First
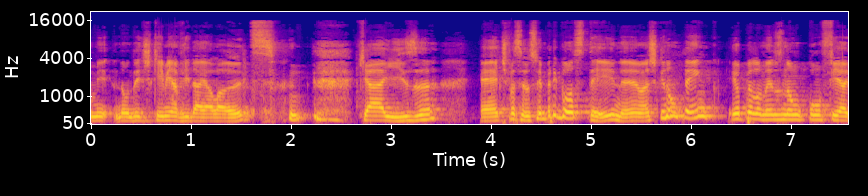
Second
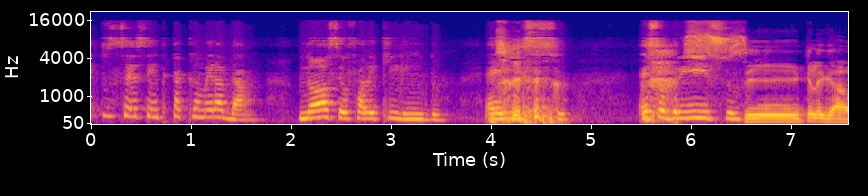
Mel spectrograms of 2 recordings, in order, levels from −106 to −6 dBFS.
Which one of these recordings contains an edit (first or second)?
first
